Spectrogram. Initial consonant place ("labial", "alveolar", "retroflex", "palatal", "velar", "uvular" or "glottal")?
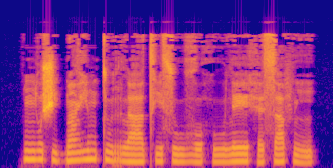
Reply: palatal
